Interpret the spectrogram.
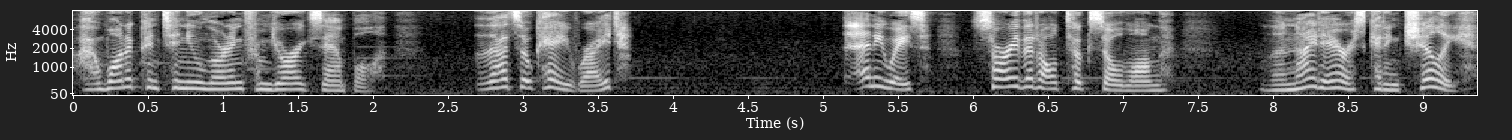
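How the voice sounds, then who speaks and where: A woman playing an earnest, gentle young schoolboy in a video game, speaking politely and thoughtfully with some hesitation. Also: fairly high pitch, animated, moderate pace, long pauses. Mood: earnest, warm. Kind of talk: English video game voice acting.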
